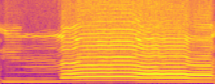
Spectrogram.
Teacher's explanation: لا کو تین الف کے برابر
